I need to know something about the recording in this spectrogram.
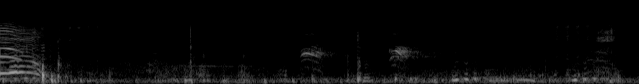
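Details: Black goat in a foggy farm yard in Gimhae, South Korea, 29 March 2019; a loud bending bleat opens, then quieter faint calls and scattered knocks over a low background hum.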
